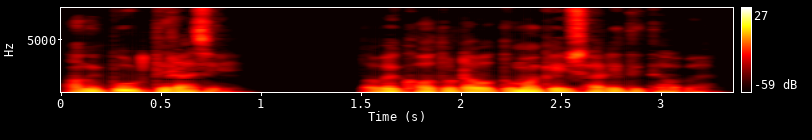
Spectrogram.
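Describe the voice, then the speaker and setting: A man's voice: mid-range voice, fairly quick, warm tone, breathy edge, lightly acted. A man doing a cocky, teasing young man. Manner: cool, teasing and playful.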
